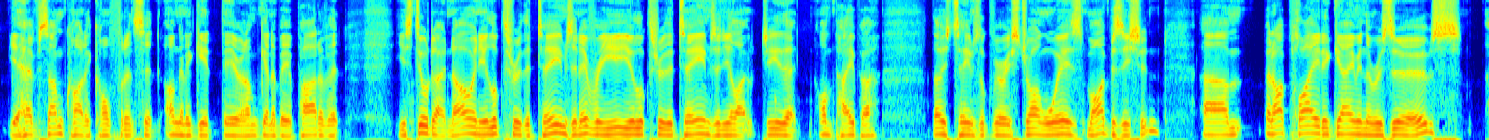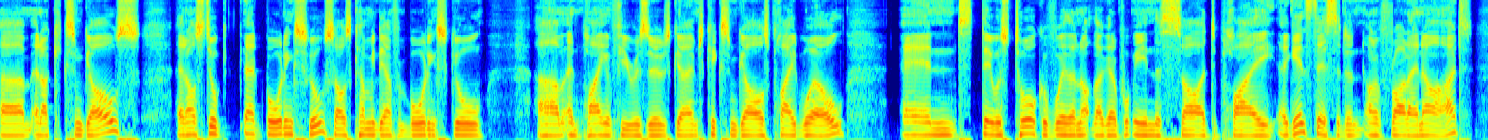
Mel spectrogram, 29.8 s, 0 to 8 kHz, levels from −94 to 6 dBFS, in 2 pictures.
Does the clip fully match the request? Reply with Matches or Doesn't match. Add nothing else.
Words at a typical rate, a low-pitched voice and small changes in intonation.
Doesn't match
